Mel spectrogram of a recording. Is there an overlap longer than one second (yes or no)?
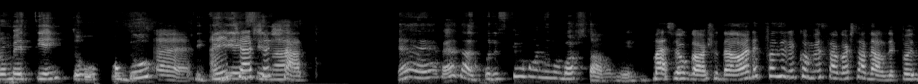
yes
